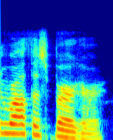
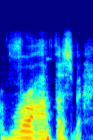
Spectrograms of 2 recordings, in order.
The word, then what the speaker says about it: Roethlisberger: So R-O-E Roethlisberger, Roethlisberger. What the F is the E there for, people?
